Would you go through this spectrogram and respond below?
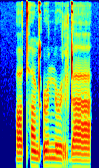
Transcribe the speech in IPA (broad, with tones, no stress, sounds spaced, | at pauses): ɑ˨ t̪ʰ ɑ̃˧ ɖ ʔ ə˞˧ n ə˞˨ r ɖ a˨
